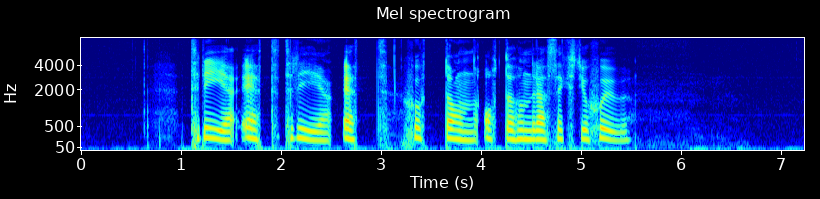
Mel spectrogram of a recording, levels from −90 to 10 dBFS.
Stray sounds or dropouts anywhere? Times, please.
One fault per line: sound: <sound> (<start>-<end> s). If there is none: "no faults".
no faults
